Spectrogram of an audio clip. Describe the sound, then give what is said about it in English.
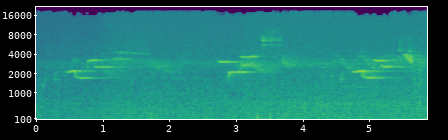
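A wood thrush singing its short phrase with no introductory note: three brief, fluty, high phrases, each a quick cluster of clear whistled notes, faint above a steady background hiss. “The wood thrush song doesn't have any preliminary note. He just does the little phrase. And that's characteristic of his song.”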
